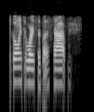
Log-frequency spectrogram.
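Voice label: Police Dispatch, p25; Raleigh; Southeast District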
